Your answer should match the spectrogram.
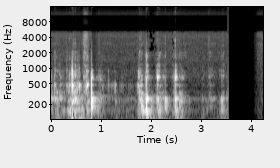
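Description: A gray squirrel's claws scrabbling and knocking on the wooden nest box as it climbs in, in two loud bursts about two seconds apart. The sound cuts off suddenly near the end.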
